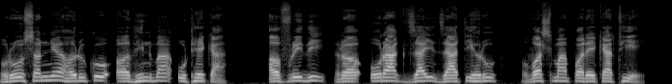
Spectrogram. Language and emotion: Nepali, neutral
